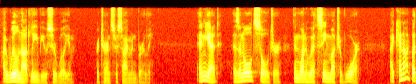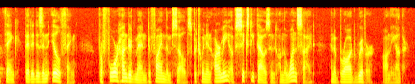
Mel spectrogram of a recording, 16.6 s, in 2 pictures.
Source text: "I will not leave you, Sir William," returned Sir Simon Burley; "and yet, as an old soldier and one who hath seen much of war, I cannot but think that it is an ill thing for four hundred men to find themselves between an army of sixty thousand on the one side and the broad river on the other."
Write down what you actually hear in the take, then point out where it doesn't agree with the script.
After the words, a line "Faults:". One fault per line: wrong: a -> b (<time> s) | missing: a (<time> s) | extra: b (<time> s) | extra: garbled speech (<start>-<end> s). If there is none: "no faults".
"I will not leave you, Sir William," returned Sir Simon Burley; "and yet, as an old soldier and one who hath seen much of war, I cannot but think that it is an ill thing for four hundred men to find themselves between an army of sixty thousand on the one side and a broad river on the other."
Faults:
wrong: the -> a (15.0 s)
